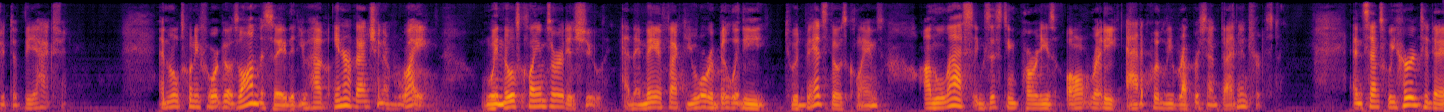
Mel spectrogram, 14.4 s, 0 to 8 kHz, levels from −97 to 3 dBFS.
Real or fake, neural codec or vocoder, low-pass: fake; codec, 16 kHz, 2 kbps, FreqCodec, larger model; 7.2 kHz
